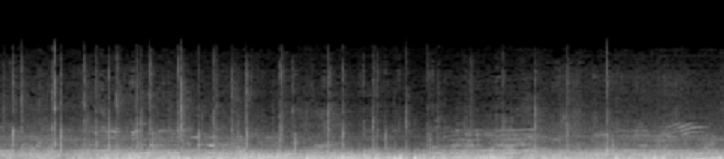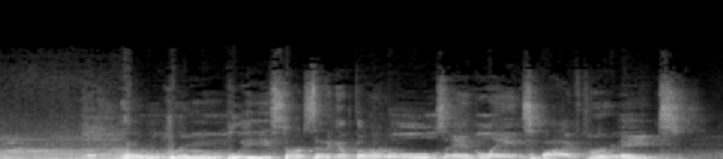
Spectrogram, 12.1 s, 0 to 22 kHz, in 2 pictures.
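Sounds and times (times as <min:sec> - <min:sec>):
spectators talking and calling out: 0:00.0 - 0:12.0
steady rushing background noise: 0:00.0 - 0:12.0.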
